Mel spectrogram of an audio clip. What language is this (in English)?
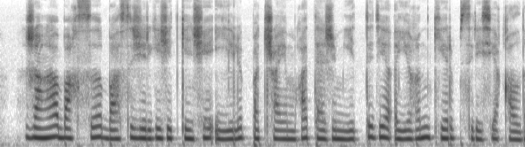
Kazakh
